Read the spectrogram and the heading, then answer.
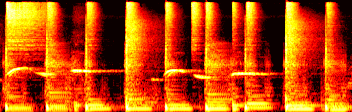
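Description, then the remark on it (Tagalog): A bright whistled melody with gliding notes rides over a steady, punchy beat of music, each phrase landing between regular rhythmic hits. “Pasipol-sipol na lang.”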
